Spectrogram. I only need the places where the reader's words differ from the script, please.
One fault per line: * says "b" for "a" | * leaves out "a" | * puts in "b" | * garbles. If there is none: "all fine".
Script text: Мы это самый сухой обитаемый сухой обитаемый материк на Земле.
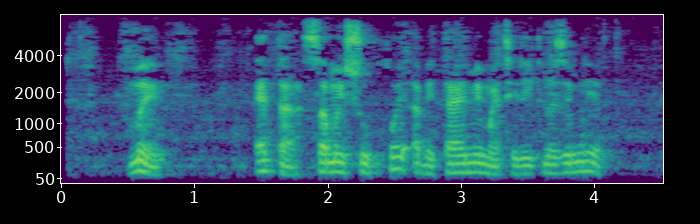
* leaves out "сухой обитаемый"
